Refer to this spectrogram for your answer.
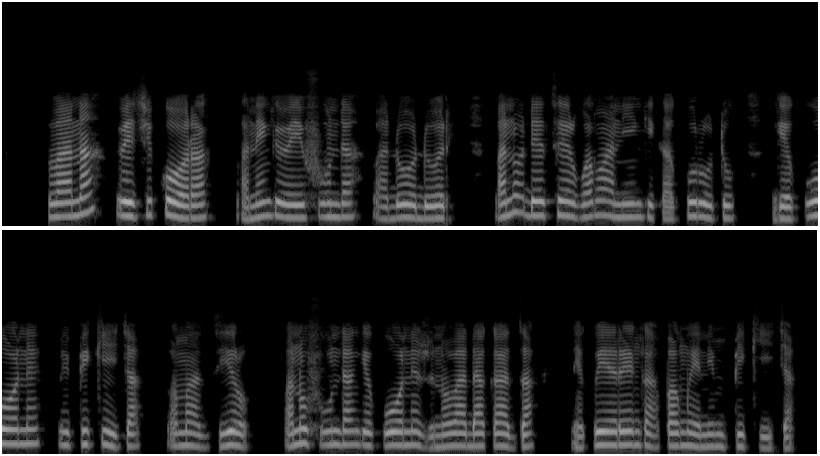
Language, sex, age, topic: Ndau, female, 18-24, education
